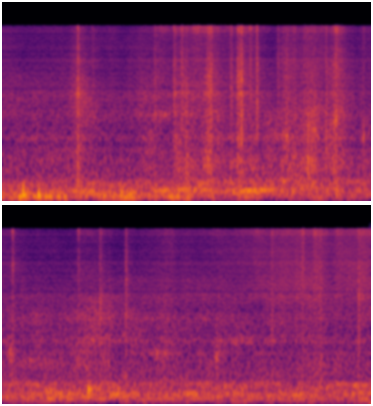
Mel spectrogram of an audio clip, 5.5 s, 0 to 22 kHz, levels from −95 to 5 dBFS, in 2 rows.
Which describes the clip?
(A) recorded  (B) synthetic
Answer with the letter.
B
